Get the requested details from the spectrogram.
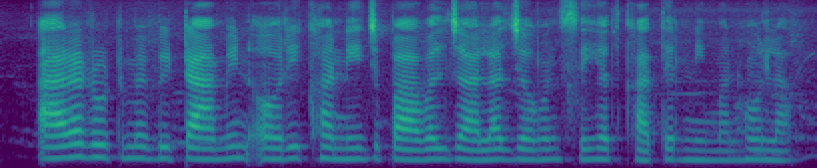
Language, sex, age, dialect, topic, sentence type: Bhojpuri, male, 25-30, Northern, agriculture, statement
